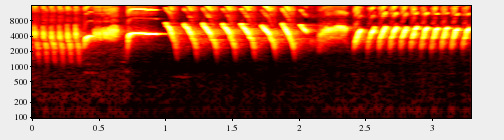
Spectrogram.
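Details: Blackthroat-tutored canary singing to stimulate other canaries: a rapid trill, a long level whistle, then evenly repeated downward-sweeping notes in quick succession, with faint low background hum.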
